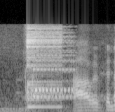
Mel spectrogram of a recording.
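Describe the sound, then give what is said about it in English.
A quiz show answer buzzer sounds once, a loud, steady electronic tone lasting under a second, followed by a person starting to speak. “No, I'm sorry. The buzzer hit first.”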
